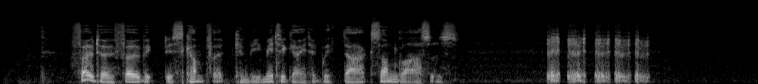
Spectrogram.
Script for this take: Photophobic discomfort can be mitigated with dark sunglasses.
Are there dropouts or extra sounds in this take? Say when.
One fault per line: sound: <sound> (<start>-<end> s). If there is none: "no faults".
sound: laugh (5.5-6.5 s)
